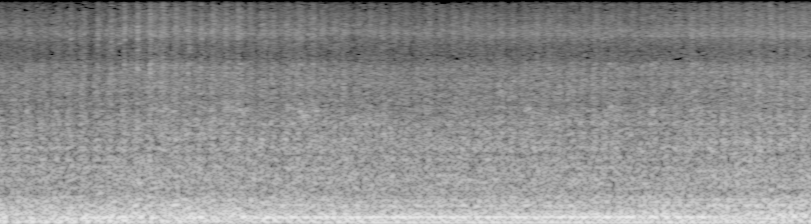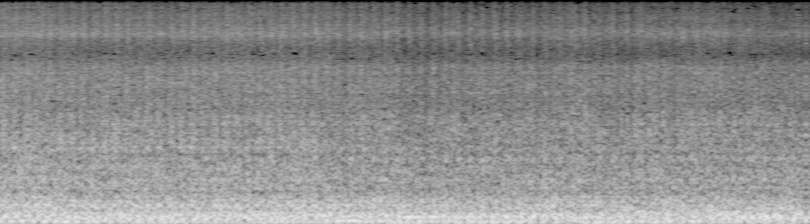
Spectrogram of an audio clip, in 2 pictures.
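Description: Wind rushes in through an open window of a moving vehicle.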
